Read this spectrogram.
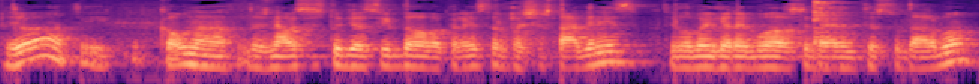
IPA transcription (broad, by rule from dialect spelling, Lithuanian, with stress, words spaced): ˈjoː tɐɪ ɪ ˈkɐʊnɑː dɐʒʲˈnʲɛʊsʲɛɪ ˈstʊdʲɪjoːs ˈʋʲiːɡdɐʋoː ʋɐkɐˈrɐɪs ɐrbɐ ʃʲɛʃˈtɑːdʲɪnʲɛɪs tɐɪ lˠɐˈbɐɪ ɡʲɛˈrɐɪ ˈbʊɐ sʊˈdʲæːrʲɪnʲtʲɪ sʊ ˈdɐrbʊ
